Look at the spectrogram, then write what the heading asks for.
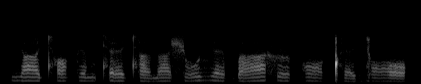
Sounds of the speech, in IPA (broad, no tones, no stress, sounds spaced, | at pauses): j a cʰ ɒ k ɛ m cʰ ɛ cʰ a ɳ a ʃ o ʎ ɛ ɓ a x ə˞ ɡ ɔ ǃʰ ɛ ɟ ɔ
